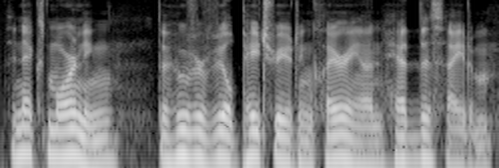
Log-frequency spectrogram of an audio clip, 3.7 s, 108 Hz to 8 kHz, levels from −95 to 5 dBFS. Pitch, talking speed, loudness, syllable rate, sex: 120 Hz, 175 wpm, -17 LUFS, 5.5 syllables/s, male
